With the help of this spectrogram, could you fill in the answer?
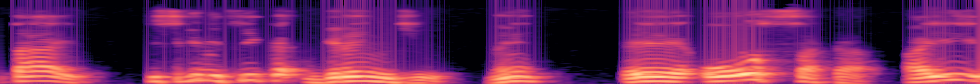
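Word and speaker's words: Ōsaka: Osaka. Aí o japonês, quando lê esse símbolo, ele prolonga esse som, o, ele não faz o, faz Osaka, Osaka, né?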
